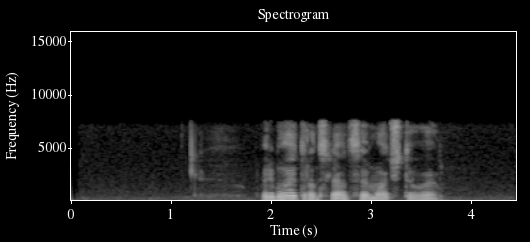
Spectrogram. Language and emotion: Russian, neutral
